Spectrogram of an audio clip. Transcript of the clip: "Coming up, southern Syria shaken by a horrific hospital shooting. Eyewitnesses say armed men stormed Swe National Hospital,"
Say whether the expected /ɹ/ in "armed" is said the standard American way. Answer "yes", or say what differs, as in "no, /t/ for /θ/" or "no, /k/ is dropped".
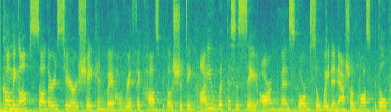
yes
